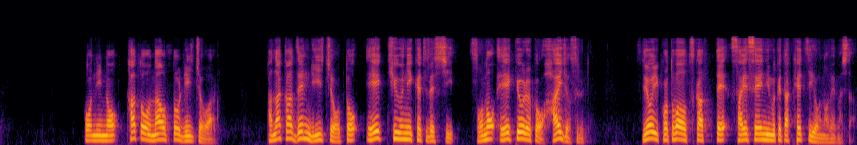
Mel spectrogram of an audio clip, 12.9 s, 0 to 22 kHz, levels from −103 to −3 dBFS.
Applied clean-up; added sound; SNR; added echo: neural mask model DeepFilterNet 3.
